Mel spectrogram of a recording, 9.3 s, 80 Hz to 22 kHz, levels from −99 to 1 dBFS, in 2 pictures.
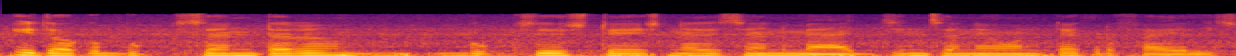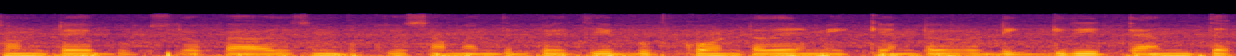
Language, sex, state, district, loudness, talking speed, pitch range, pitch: Telugu, male, Andhra Pradesh, Visakhapatnam, -18 LUFS, 110 wpm, 125-135 Hz, 130 Hz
